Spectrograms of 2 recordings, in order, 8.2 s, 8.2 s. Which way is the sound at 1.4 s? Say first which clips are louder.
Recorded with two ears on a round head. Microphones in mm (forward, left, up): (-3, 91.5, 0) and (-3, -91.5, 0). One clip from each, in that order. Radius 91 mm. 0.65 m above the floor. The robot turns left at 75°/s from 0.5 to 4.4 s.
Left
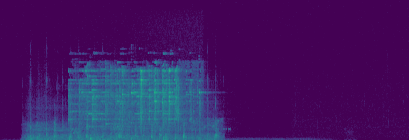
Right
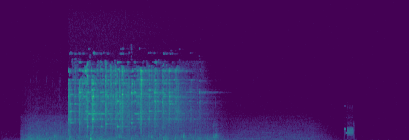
Right 6 dB; 30° right (ahead or behind).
